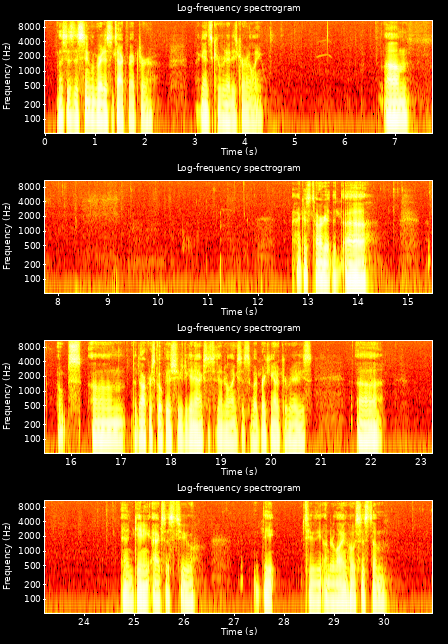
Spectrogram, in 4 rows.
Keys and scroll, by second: 0.6 ctrl+[, 1.9 ctrl+j, 1.9 k, 4.0-6.8 typing, 6.4 ctrl+[, 9.1-22.6 typing, 15.2 ctrl+[, 17.5 ctrl+[, 23.8-25.9 typing, 26.6 ctrl+[, 26.7 ctrl+j, 28.2-30.9 typing.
